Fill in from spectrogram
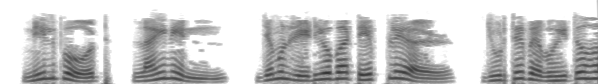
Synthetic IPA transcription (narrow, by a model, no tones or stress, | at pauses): nilpoʈ | lajnin | d͡ʑɛmonɾeɖiobaʈepːlejaɾ | d͡ʑuɽt̪ebɛboɦit̪oɦɔ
